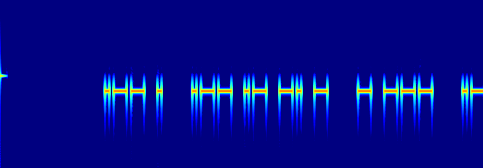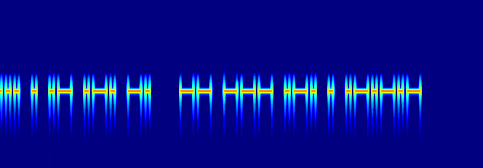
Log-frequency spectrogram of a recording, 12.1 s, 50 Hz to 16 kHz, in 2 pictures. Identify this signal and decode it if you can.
Morse code, heard as a keyed tone, about 22 wpm, 700 Hz. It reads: WE WANT TO LEARN MORE.
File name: practice / 22wpm / Sentences with 3-Word Phrases - 22wpm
